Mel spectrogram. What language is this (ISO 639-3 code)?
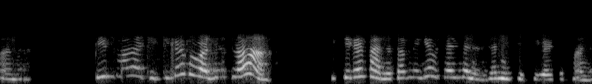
nep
